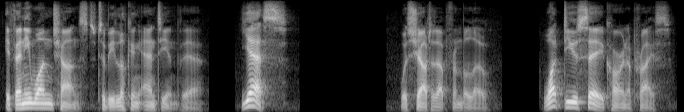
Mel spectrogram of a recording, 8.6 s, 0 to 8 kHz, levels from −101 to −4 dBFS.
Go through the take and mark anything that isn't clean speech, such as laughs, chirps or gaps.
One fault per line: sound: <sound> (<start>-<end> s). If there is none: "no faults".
no faults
